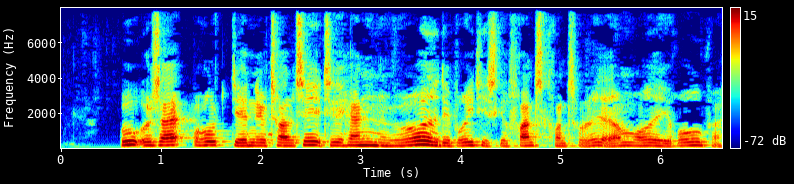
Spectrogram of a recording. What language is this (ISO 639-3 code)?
dan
